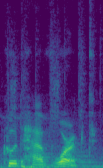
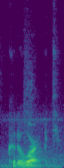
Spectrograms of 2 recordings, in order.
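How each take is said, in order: First: 'Could' and 'have' are said as separate words. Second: 'Could have' is shortened all the way to 'coulda'. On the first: "eles ensinam você a falar justamente desse jeito" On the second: "você pode reduzir ainda mais, você pode falar simplesmente coulda"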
